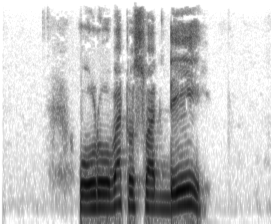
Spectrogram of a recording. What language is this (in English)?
Ganda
